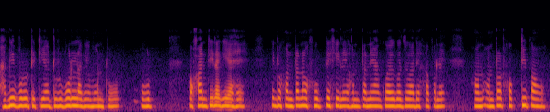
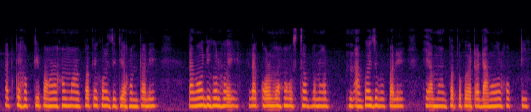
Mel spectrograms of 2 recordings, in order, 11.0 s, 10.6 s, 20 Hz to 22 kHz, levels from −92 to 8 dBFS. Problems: none marked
